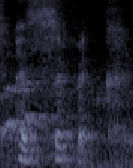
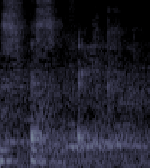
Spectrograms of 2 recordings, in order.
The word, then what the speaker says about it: specific: It's not Pacific, because Pacific is an ocean, the Pacific Ocean. So make sure to pronounce all the words in specific.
